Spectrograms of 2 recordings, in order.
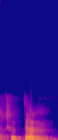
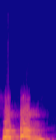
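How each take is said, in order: First: It starts with a sh sound, like 'shun'. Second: It starts with an s sound, like 'sutton'. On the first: The speaker calls it right. "शचन होता है बेटा" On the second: The speaker calls it wrong. "बच्चे पढ़ रहे थे सटन, सटन। ये सटन नहीं होता है"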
